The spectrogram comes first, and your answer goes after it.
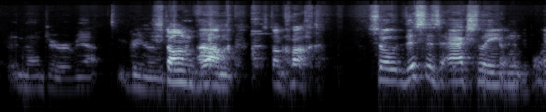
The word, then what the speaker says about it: Stjärnrök: We pronounce this as Stjärnrök, but that's not correct. That was because Google Google said- told us that's what it Google was. said that was correct, but it's Stjärnrök.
